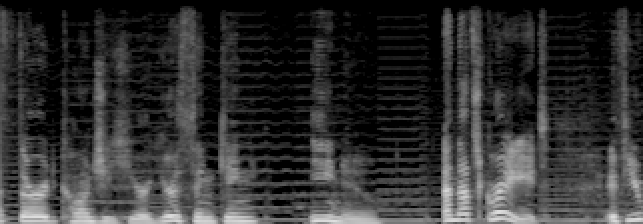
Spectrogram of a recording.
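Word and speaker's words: 犬: But this enu kanji will frequently be pronounced ken in a variety of different situations.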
